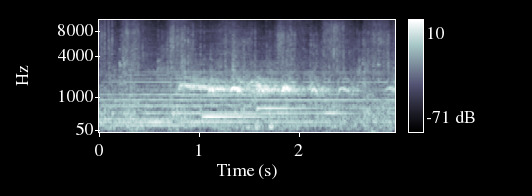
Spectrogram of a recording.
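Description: Crows cawing repeatedly in the snowy wilderness of the survival game The Long Dark, harsh calls rising over a steady ambient game drone with no one talking.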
